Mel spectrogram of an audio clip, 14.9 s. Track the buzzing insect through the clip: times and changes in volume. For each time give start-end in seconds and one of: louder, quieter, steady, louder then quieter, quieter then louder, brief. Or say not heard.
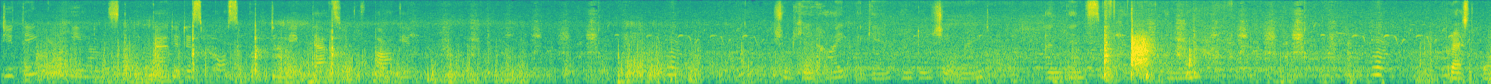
0.0-14.8 louder.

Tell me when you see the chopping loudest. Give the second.
11 s.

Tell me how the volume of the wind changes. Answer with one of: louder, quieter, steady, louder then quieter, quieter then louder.
quieter.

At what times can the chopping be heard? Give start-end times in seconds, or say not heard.
1.9-3.5, 11.0-12.4.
